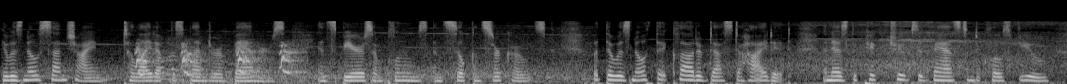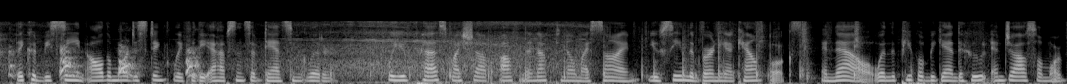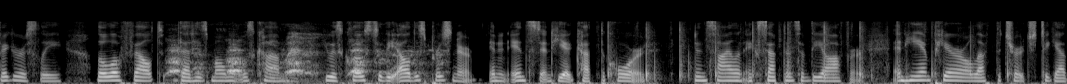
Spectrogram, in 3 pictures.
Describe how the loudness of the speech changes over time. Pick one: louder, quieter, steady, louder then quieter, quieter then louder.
steady.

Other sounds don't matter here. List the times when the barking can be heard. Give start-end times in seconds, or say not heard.
1.3-3.1, 10.8-12.7, 22.9-25.9.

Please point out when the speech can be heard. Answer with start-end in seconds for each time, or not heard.
0.0-31.9.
